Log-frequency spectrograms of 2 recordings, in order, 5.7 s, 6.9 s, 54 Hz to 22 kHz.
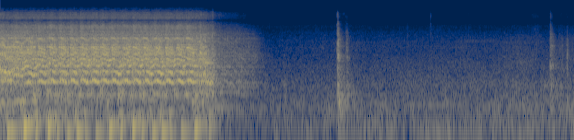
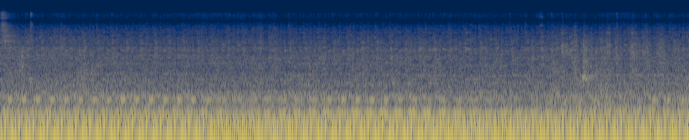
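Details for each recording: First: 1974 Dodge W100 Power Wagon, first start after sitting 41 years, open headers, new computer fitted: steady cranking about three turns a second; it catches briefly only as the key is released. Owner suspects the ignition switch, possibly the new computer. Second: 1974 Dodge W100 Power Wagon V8, about 76,000 original miles, parked since 1983, cold start: steady, even idle with a deep, regular exhaust pulse and no misses or knocks; exhaust in poor shape.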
